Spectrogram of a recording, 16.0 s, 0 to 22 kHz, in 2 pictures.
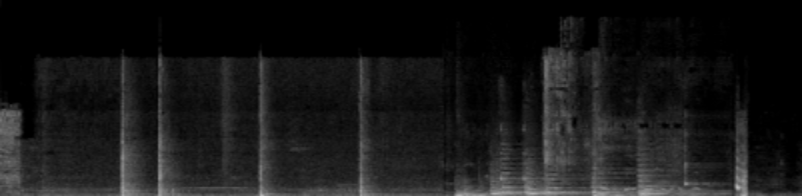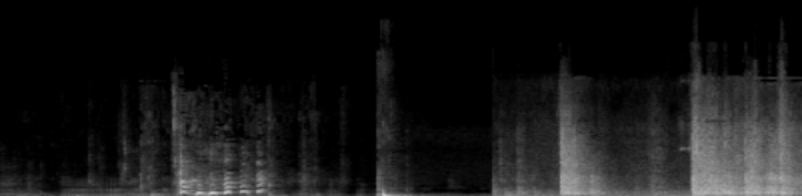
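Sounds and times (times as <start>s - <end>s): sharp knock: 11.8s - 12.2s.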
